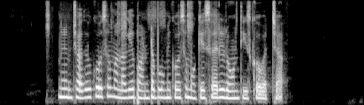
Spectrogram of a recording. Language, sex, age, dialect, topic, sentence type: Telugu, female, 18-24, Utterandhra, banking, question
